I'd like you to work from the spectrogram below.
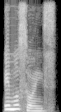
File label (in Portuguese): "emocoes", portugues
